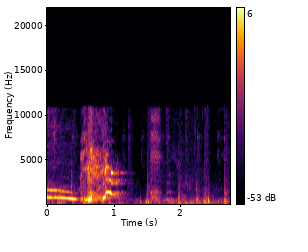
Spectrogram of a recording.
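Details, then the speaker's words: Person with allergies who avoids medication sneezes: a single sneeze burst with a sharp onset, followed by quiet room noise; an allergy sneeze. "more time no i have allergies and i don't want to take any medicine yeah because it dries you up"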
